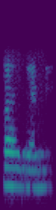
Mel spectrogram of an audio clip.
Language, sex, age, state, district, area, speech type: Hindi, female, 18-30, Madhya Pradesh, Gwalior, urban, conversation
